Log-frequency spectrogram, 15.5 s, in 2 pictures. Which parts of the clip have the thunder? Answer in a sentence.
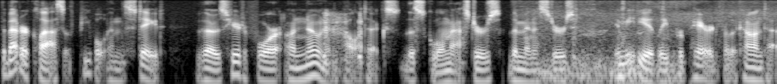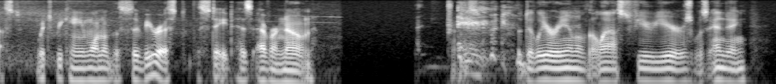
You can hear the thunder from 5.3 to 6.8 s.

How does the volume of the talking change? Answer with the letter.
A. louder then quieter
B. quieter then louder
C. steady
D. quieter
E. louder
C.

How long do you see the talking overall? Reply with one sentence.
The talking can be heard for 14 seconds in total.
